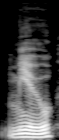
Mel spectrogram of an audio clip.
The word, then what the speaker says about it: mu: greek letter for m mu it is spelled mu and it is pronounced mu so that is mu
